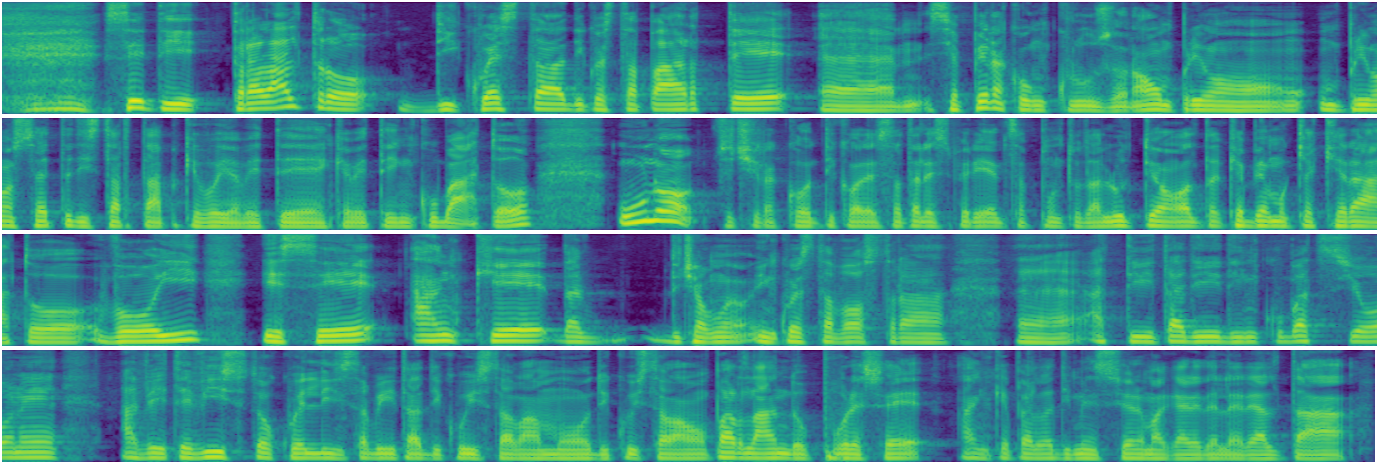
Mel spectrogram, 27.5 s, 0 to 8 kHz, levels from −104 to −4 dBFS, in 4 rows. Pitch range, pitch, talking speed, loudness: 115-135 Hz, 125 Hz, 160 wpm, -20 LUFS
